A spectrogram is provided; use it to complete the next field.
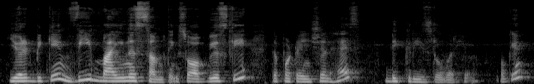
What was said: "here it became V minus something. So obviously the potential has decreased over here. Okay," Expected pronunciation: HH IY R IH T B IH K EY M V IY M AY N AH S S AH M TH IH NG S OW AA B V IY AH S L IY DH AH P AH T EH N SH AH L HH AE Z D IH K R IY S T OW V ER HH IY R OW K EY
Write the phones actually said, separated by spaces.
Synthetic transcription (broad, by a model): HH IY R IH T B IH K EY M V IY M AY N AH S S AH M T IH NG S OW AA B V IY AH S L IY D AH P AH T EH N SH AH L HH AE Z D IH K R IY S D OW V ER HH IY R OW K EY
